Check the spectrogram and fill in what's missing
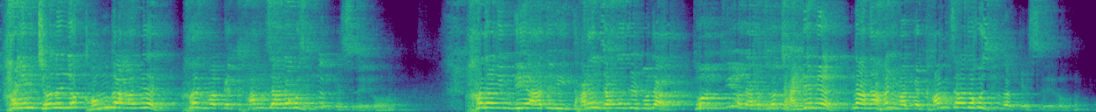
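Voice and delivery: confessing prayer. Retold or imitated. Believer retold confessing to God in prayer, fervent. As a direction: cry it out to God as a heartfelt confession. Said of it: "하고 그분이 고백을 한 겁니다".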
